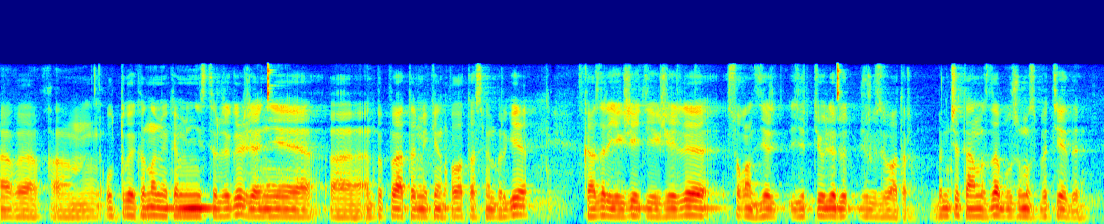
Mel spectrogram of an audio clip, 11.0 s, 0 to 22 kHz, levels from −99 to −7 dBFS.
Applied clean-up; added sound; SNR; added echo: neural mask model Resemble Enhance denoiser.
